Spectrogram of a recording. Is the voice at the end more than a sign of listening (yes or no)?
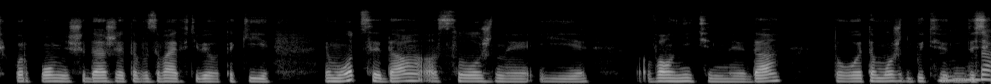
no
